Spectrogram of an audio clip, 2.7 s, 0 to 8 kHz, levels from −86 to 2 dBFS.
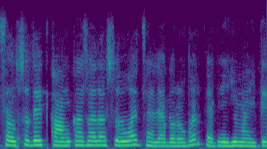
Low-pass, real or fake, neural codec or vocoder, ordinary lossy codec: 7.2 kHz; fake; codec, 44.1 kHz, 2.6 kbps, SNAC; Opus, 32 kbps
